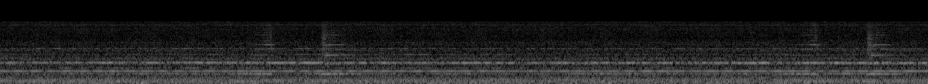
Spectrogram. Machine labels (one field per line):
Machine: slide rail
